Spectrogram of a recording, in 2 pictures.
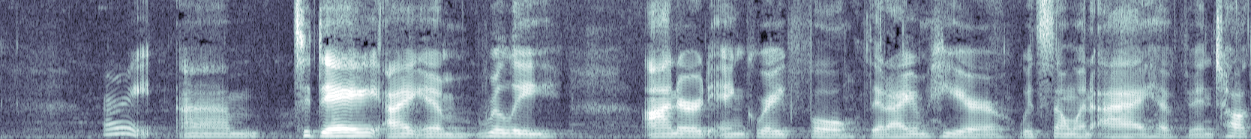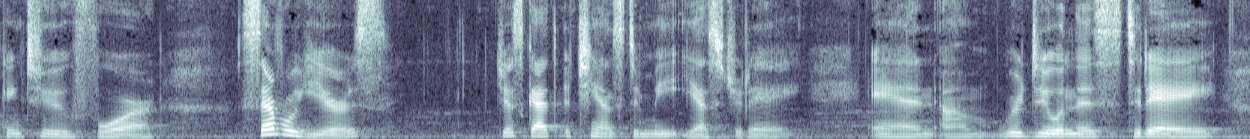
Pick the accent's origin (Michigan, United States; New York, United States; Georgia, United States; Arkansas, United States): Georgia, United States; Atlanta; I'm from Atlanta, Georgia.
